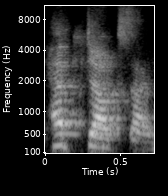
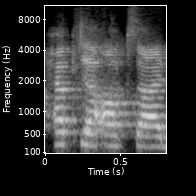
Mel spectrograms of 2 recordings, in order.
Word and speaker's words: heptoxide: Pentagermanium heptoxide, right? We dropped the A. It's not heptaoxide, it's just heptoxide.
